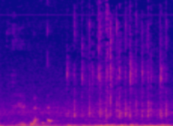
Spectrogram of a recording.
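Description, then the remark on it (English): Rapid clacking of keys on a computer keyboard, a quick irregular run of taps, with faint voice sounds briefly at the start before the typing takes over. “Oh, I hear typing.”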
